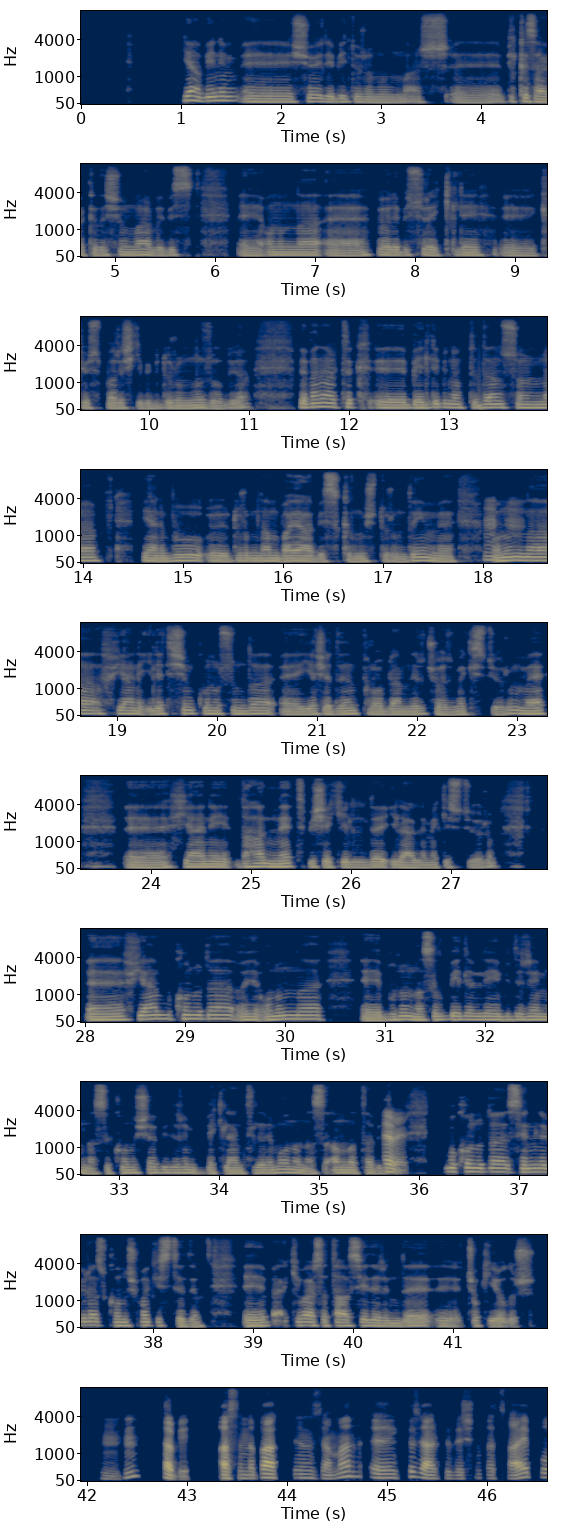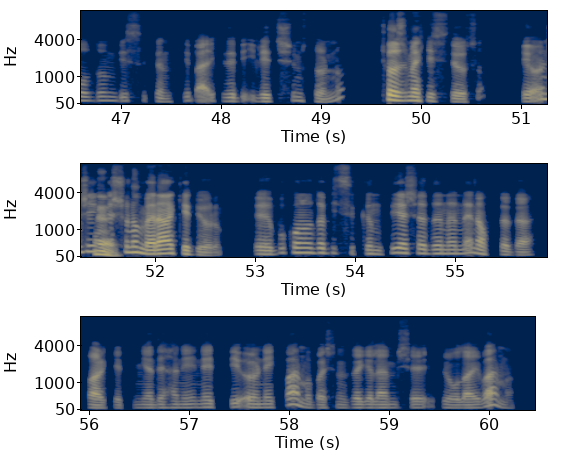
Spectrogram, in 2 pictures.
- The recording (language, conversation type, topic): Turkish, advice, Yeni tanıştığım biriyle iletişim beklentilerimi nasıl net bir şekilde konuşabilirim?
- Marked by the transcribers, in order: other background noise; exhale; exhale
